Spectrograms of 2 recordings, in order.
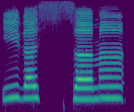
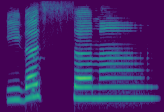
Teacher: Dekat sin jaga rakhawah, jaga sofir. Meleret Idza sama.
